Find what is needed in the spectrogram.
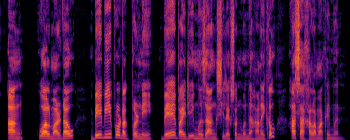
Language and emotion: Bodo, surprised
